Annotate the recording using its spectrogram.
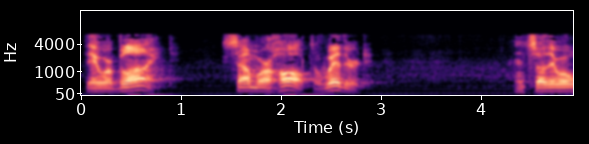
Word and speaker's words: healt: It comes from the Anglo-Saxon word halt, which is H-E-A-L-T, and it's pronounced that way, and it's translated that way because a person who is lame has to stop frequently due to their lameness.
